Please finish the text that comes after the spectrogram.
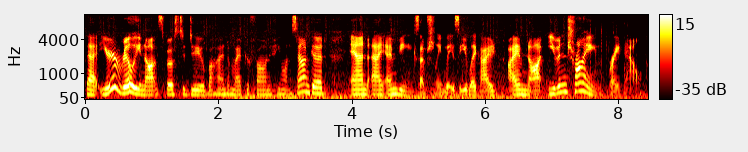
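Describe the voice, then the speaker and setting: Relaxed woman talking over faint noise. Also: lowish voice, fairly quick, gravelly. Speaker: voice actor being interviewed. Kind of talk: casual, relaxed conversation.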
